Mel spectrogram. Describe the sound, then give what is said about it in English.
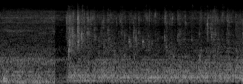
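Tap water runs steadily into a sink, a constant hissing splash with a brief break early on, as containers are rinsed out under the stream before being disposed of. No one speaks. “I have to mark them before I dispose of them to let them know that they've been rinsed.”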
